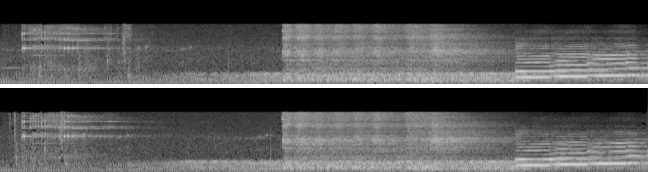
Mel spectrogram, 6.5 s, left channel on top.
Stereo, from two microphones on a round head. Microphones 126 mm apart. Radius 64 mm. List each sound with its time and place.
0.2 s a dropped coin: 10° right (ahead or behind), 2.0 m
2.8 s writing: 15° right (ahead or behind), 7.5 m
5.2 s a flute: 30° left (ahead or behind), 1.7 m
